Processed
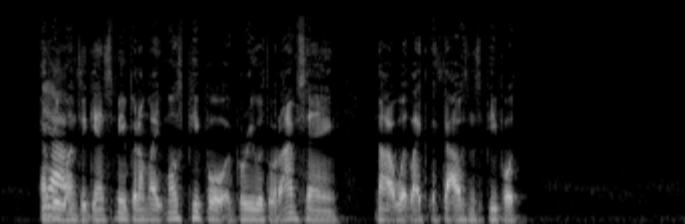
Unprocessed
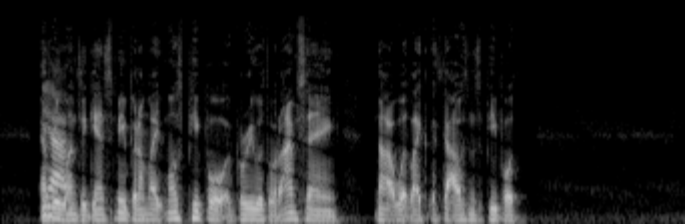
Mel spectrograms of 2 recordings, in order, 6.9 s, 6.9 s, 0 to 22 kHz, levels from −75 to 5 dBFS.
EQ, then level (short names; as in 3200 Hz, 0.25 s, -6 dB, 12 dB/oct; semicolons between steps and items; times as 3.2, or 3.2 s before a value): HPF 89 Hz; Butterworth band-stop 1700 Hz, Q 1.8; bell 180 Hz -13.5 dB 1.5 oct; 0.0 dB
